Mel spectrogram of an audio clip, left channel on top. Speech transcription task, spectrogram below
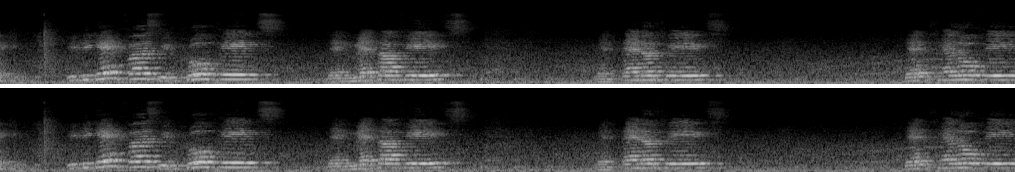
We began first with prophase, then metaphase, then anaphase, then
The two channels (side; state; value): both; normal; correlation 0.86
